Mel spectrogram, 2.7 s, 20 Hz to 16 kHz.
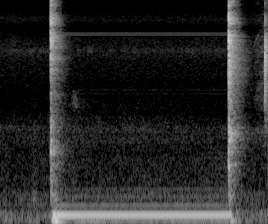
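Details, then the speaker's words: Musicman 115-HD tube amp powered up again through a current limiting bulb with the old power tubes still in. A click, then a steady low hum for about two seconds until switch-off: the short at power-up. "You want to see what a short looks like? You know what it sounds like when you have a current limiting bulb."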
